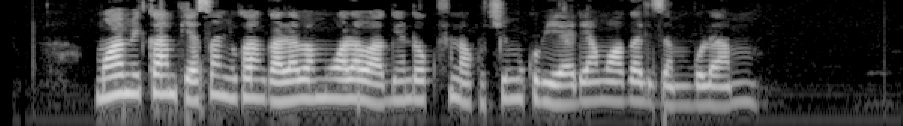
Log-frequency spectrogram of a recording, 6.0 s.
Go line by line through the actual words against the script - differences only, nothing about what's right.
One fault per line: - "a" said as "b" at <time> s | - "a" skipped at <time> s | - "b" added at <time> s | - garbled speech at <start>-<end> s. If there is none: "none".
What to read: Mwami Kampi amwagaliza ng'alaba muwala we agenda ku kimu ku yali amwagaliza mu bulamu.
- "amwagaliza" said as "yasanyuka" at 1.3 s
- "okufuna" added at 2.8 s
- "bye" added at 3.6 s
